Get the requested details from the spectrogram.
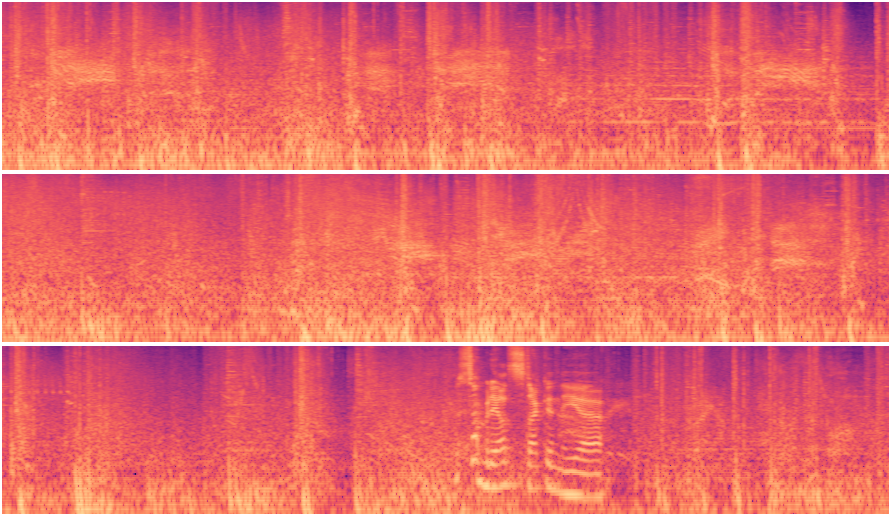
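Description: Gunfire and energy blasts crackle in rapid bursts throughout.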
